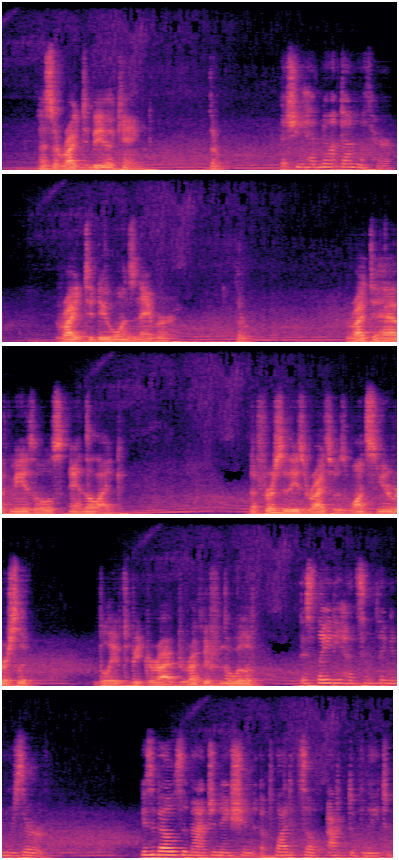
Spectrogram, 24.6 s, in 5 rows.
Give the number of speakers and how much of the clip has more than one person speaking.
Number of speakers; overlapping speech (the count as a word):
two, no overlap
